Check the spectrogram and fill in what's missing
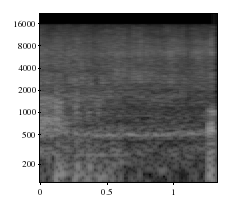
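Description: Cold tap water running into a large drinking glass, a steady close rushing and splashing stream that swells in the first moments and continues evenly to the end.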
